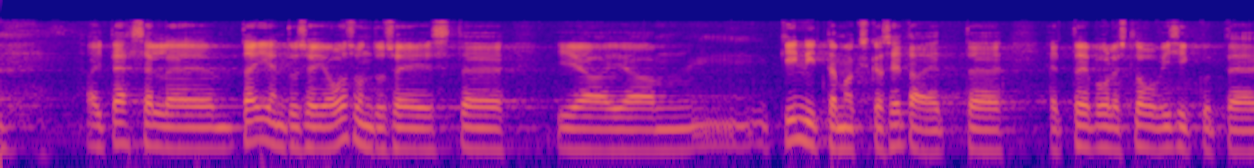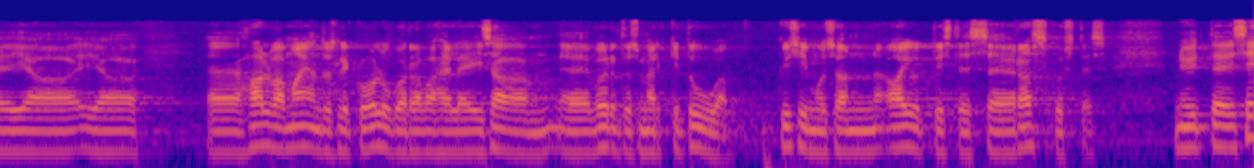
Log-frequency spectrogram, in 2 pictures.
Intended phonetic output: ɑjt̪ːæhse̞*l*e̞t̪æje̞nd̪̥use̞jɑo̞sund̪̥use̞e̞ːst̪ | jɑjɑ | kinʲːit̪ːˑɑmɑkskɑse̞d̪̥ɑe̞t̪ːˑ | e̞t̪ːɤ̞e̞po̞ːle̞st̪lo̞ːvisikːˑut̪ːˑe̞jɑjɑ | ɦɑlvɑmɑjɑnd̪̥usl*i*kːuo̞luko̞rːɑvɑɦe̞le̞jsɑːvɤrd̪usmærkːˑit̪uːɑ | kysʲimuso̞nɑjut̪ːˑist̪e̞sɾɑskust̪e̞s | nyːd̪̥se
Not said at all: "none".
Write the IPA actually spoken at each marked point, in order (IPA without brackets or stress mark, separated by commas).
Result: lː, i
